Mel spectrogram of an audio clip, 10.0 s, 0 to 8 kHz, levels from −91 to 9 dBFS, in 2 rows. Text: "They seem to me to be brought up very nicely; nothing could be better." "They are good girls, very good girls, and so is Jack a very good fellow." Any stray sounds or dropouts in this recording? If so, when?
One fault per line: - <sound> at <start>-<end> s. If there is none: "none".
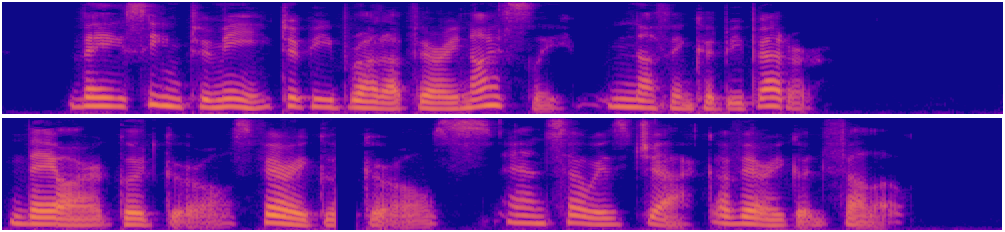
- dropout at 6.7-6.8 s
